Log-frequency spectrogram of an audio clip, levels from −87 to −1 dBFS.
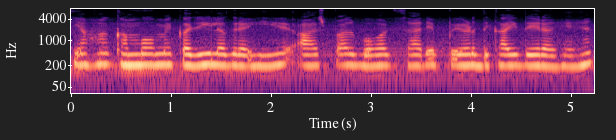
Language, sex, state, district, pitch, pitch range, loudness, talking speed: Hindi, female, Bihar, Supaul, 210 Hz, 205-215 Hz, -16 LUFS, 185 wpm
